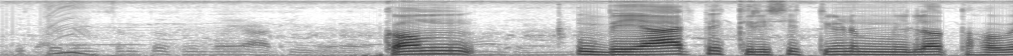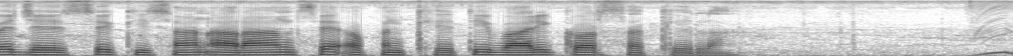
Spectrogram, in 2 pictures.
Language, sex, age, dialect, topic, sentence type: Bhojpuri, male, 18-24, Western, agriculture, statement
